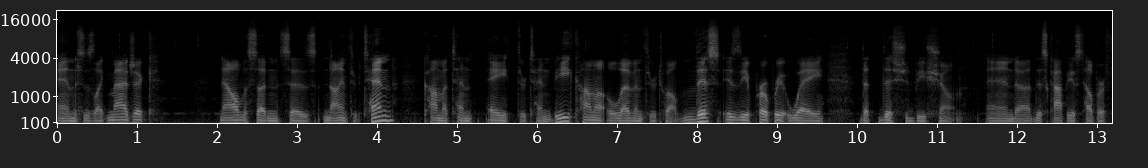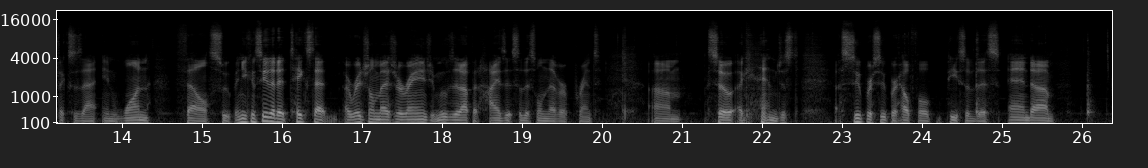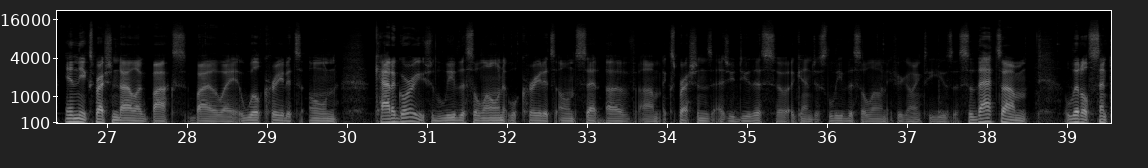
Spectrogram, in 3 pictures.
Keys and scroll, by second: 1.0 super+=, 1.5 super+=, 11.9 super+-, 12.5 super+-.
